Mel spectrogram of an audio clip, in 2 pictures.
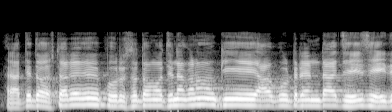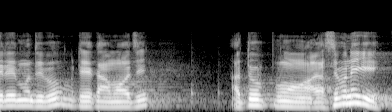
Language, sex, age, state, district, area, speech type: Odia, male, 45-60, Odisha, Dhenkanal, rural, spontaneous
